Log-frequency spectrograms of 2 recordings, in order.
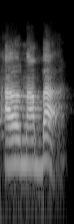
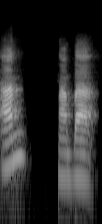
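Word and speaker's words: النبأ: bertemu dengan non contoh tadinya dia al-naba tapi kita bacanya an-naba contoh tadi misalnya eh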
